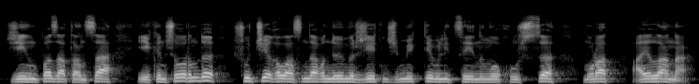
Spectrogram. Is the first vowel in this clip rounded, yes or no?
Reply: no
